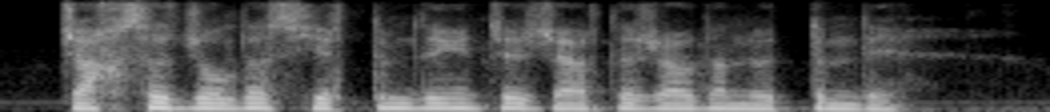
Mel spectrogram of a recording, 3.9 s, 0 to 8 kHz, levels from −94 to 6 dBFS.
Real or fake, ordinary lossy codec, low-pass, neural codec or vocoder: real; Opus, 16 kbps; 7.2 kHz; none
